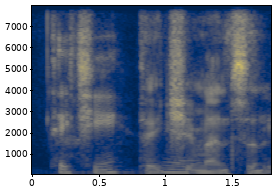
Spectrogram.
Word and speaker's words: Tachie-Menson: I like the pronunciation. Tachie. Tachie-Menson.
